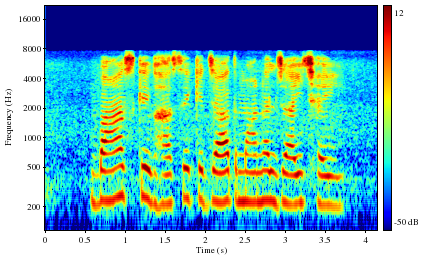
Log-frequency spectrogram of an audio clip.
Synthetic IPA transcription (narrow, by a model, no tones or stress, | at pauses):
bãskeɡʱaːseked͡ʒaːt̪maːnəld͡ʒaːit͡ʃʰəi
